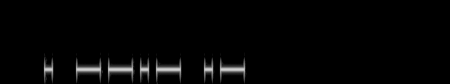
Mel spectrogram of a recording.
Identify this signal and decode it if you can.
Morse code, heard as a keyed tone, about 15 wpm, 700 Hz. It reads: EQA
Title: USA Call Sign Postfixes - 3 Letters 15wpm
